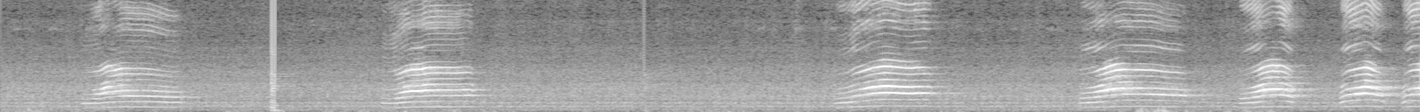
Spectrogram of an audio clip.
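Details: Indian ringneck parakeet chattering to itself: slurred, meow-like rising syllables spaced a few seconds apart, ending in a quick run of three clipped notes, with a sharp knock early on.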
